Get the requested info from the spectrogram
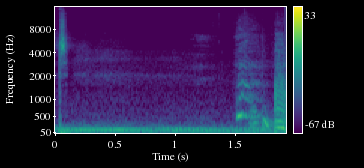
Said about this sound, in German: Gesundheit.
